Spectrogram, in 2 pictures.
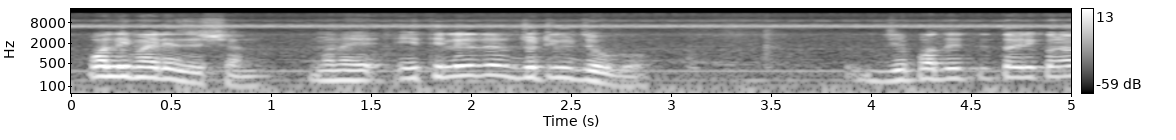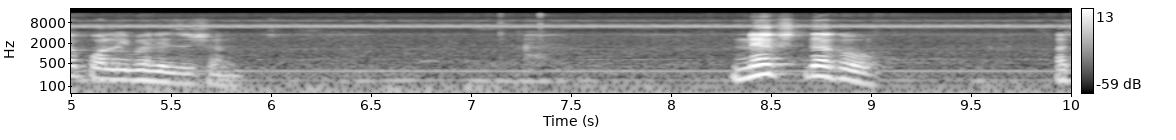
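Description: A man speaking in short phrases with pauses between them, over a steady high-pitched whine that runs throughout.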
